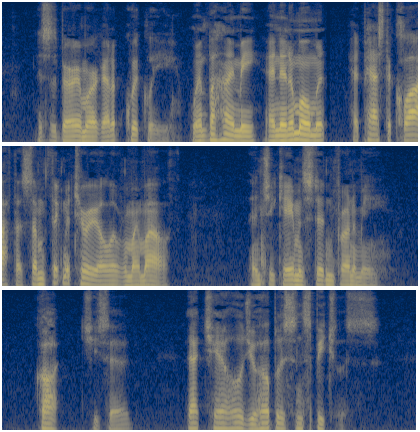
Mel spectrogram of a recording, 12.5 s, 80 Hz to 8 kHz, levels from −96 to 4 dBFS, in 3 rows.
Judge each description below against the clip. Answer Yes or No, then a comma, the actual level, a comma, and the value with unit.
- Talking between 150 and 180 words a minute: No, average, 200 wpm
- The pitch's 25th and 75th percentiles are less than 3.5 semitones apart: Yes, average, 2.7 semitones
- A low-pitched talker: Yes, low, 105 Hz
